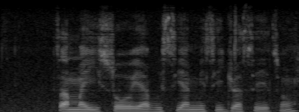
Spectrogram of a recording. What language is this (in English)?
Tswana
